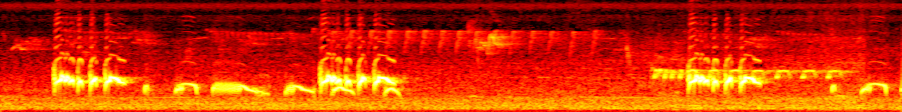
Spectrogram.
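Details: Three loud phrases of staccato, rippling coos from a local zebra dove, offered as training song for doves that sing little, separated by softer low coos and a level trill from other birds.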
